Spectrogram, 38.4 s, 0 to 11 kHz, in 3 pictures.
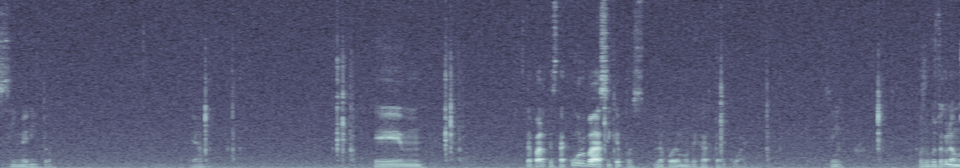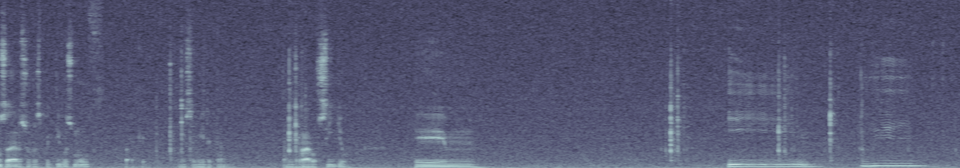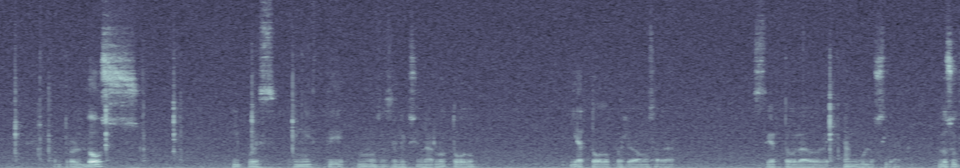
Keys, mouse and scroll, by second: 1.8-2.1 scroll down 2, 2.2-3.9 shift+drag, 3.9 alt+middle click, 4.2 alt+Tab, 5.6 alt+Tab, 7.5 Tab, 8.2 scroll down 2, 9.0-10.8 shift+middle drag, 11.2 shift+middle click, 13.0 click, 13.7 scroll down 2, 14.9 alt+Tab, 16.4 alt+Tab, 17.1-21.2 drag, 21.5 alt+Tab, 22.9 alt+Tab, 23.4-24.5 shift+drag, 24.6 right click, 25.5 ctrl+2, 26.2 ctrl+scroll up 2, 26.5 shift+right click, 27.3 shift+Tab, 28.4 a, 31.9-35.9 drag, 36.1 Tab, 36.6-36.9 scroll down 2, 37.1-38.4 drag.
